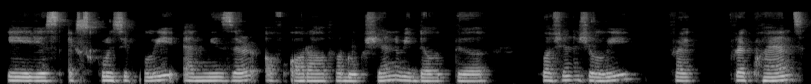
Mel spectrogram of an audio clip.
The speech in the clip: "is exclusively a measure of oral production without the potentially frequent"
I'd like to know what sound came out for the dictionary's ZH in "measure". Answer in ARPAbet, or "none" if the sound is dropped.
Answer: Z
